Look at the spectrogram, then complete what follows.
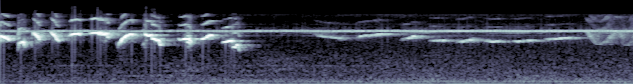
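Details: Oriental magpie-robin, recorded to train birds in the standard singing voice: nearly two seconds of rhythmic, looping whistled notes, then a long steady high tone that continues to the end.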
